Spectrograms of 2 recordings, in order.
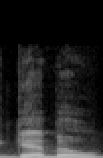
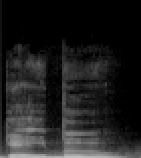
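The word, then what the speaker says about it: Gebo: Uh, the next one, this little X you got here, it's called uh I would say GBO, but apparently you're supposed to pronounce that Gaboo.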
